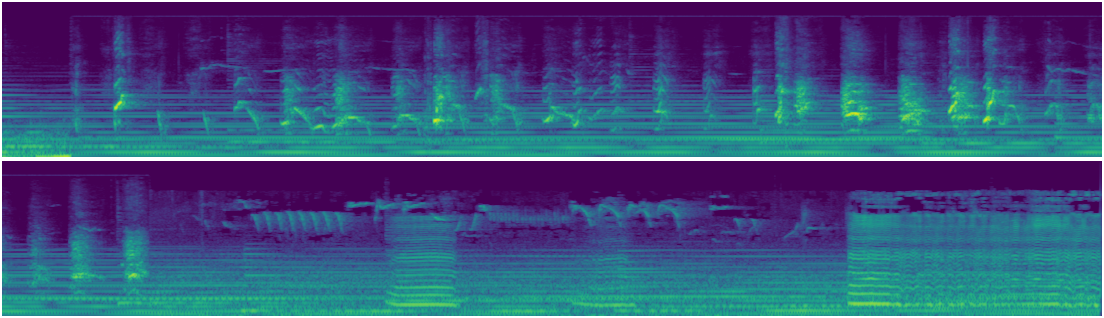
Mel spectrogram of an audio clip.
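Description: Puppies yipping and whimpering in quick, high-pitched little cries for about the first nine seconds, over soft background music. After that come a few scattered short sounds, and a longer buzzy sound starts near the end.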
